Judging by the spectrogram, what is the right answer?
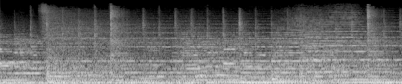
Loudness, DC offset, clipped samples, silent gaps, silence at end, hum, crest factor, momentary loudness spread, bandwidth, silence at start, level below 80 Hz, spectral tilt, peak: -12 LUFS; under 0.1%; under 0.1%; none; 0 s; none; 12 dB; 3 LU; 18 kHz; 0 s; -18 dBFS; -5.5 dB/octave; 0 dBFS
